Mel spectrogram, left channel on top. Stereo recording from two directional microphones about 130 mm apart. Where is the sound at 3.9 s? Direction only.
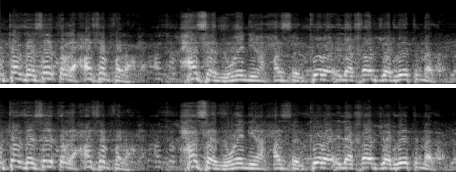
5° right (ahead or behind).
